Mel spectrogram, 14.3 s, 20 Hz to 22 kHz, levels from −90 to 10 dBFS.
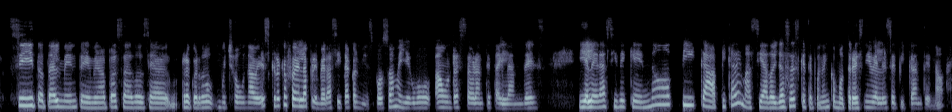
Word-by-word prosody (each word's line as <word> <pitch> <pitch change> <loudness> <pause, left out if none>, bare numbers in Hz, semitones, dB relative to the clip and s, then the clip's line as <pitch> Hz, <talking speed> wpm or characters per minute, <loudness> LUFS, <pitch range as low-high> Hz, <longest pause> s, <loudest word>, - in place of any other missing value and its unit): Sí, 265 0 +4
totalmente, 210 -3 +1
me 185 0 -1
ha 185 - -1
pasado, 195 -1 0
o - - -1
sea, 180 -2 0
mm, - - -9
recuerdo 190 -1 +1
mucho 190 0 -7
una 185 0 -2
vez. 180 +9 0
Creo 250 -1 0
que 290 - 0
fue 250 -3 +4
la 230 0 +5
primera 175 +2 -2
cita 195 0 -3
con 205 -3 -5
mi 160 - -13
esposo, 180 +6 -2
me 220 -4 -4
llevo 180 0 -3
a 200 - +3
un 195 -1 -2
restaurante 180 -2 -3
tailandés, 165 +2 -3 0.5
y 210 +1 +5
él 205 +1 +10
era 210 +1 +3
así 220 -1 -6
de 215 0 -3
que: 205 -2 -2
"No, 290 +8 0
pica, 275 -6 +3
pica 230 +5 -4
demasiado". 195 - 0
Ya 200 +3 +3
sabes 240 +3 +1
que 210 - -3
te 185 - -5
ponen 195 +3 -5
como 190 -5 -3
3 180 +2 +3
niveles 185 -3 -2
de 185 - -4
picante, 170 -1 -8
¿no? - - -10
195 Hz, 200 wpm, -25 LUFS, 180-215 Hz, 0.5 s, él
